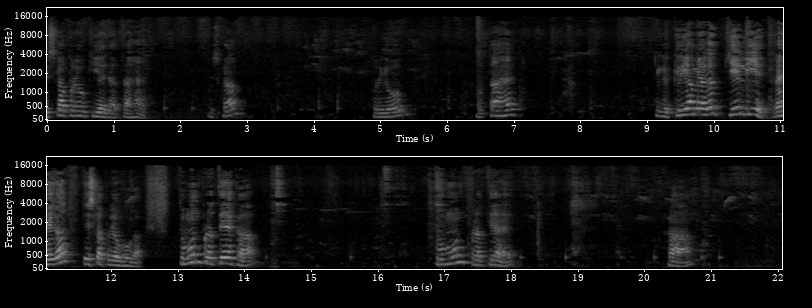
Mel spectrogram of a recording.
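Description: A middle-aged man speaks calmly and clearly, in short phrases with pauses, close by.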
